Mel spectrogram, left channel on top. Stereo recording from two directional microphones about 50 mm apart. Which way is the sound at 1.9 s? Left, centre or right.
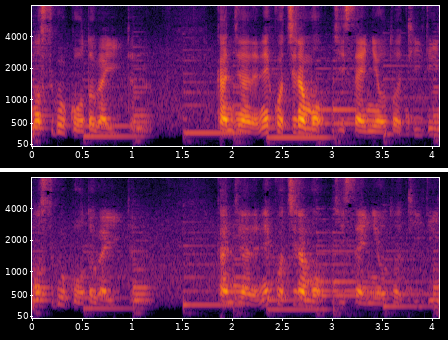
Left.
